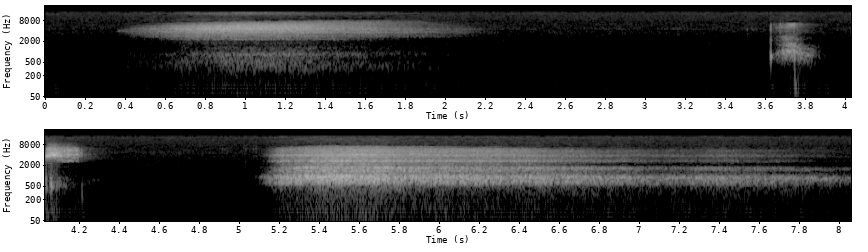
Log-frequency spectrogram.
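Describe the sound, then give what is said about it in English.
Deep, slow breathing, heard quietly: a long airy breath, two short sharp intakes through the nose, then a longer hissing breath that gradually fades. “Breathe.”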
